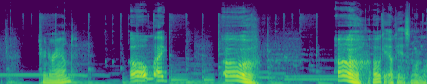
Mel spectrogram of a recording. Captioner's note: displeasure noises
